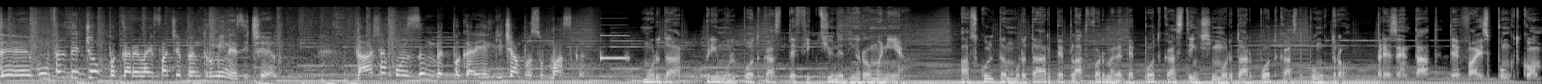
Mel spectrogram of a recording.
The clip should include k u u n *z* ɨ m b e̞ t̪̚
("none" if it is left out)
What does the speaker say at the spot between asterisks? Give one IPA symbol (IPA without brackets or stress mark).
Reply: z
